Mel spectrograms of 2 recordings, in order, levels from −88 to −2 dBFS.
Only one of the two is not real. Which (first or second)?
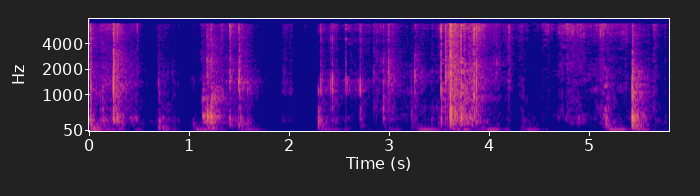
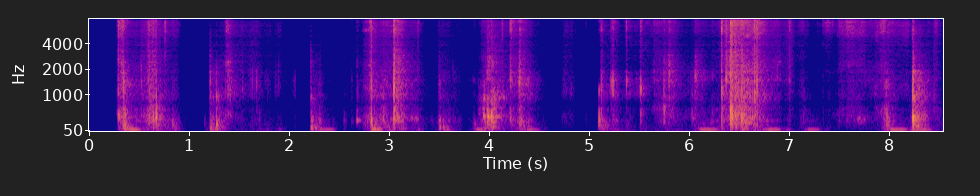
second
